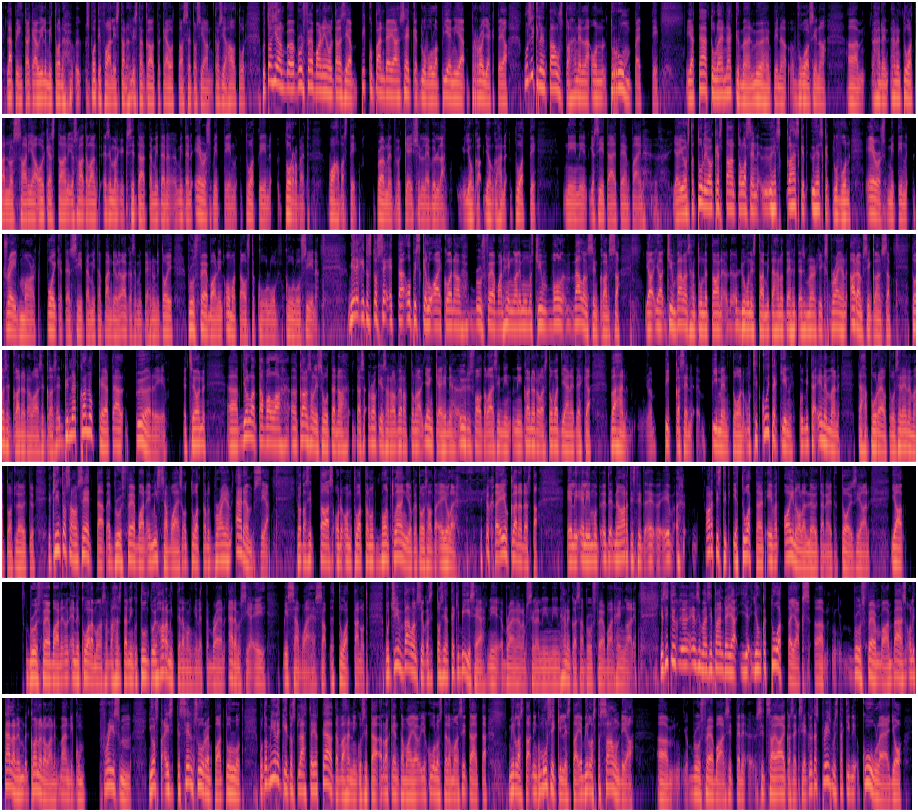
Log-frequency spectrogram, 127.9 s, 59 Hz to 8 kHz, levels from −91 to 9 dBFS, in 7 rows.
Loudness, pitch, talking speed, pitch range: -27 LUFS, 115 Hz, 140 wpm, 100-135 Hz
